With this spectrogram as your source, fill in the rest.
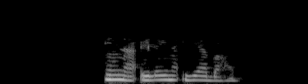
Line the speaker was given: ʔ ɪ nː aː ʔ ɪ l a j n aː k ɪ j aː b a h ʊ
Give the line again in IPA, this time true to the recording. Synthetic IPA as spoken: ʔ ɪ nː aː ʔ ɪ l a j n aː ʔ ɪ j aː b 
